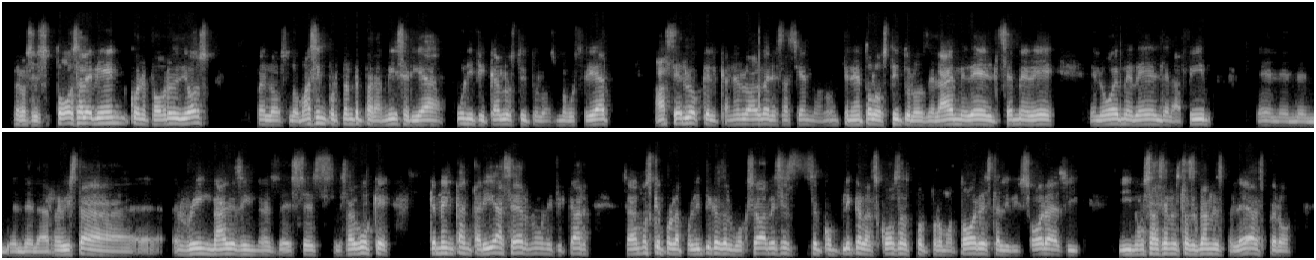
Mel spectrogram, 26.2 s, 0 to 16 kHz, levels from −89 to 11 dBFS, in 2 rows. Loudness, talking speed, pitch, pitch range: -19 LUFS, 210 wpm, 130 Hz, 120-145 Hz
